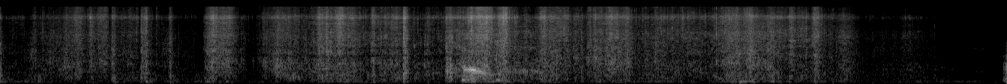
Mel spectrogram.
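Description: Tissue paper wrapping being unfolded and handled, crinkling and rustling in uneven bursts, fading out near the end.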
